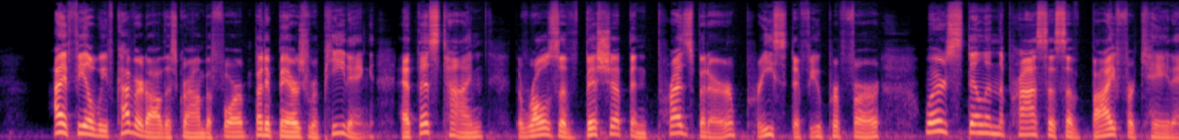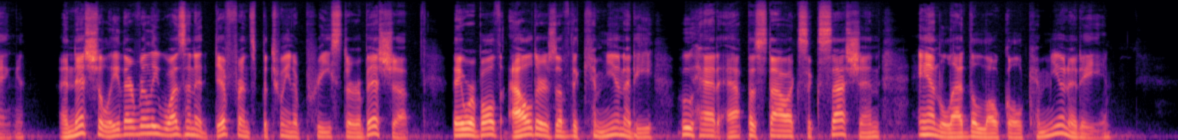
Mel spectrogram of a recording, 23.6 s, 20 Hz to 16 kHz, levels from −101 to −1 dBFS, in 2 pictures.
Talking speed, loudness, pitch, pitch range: 155 wpm, -25 LUFS, 125 Hz, 115-160 Hz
